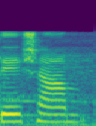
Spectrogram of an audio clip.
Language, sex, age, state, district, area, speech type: Sanskrit, female, 30-45, Maharashtra, Nagpur, urban, spontaneous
